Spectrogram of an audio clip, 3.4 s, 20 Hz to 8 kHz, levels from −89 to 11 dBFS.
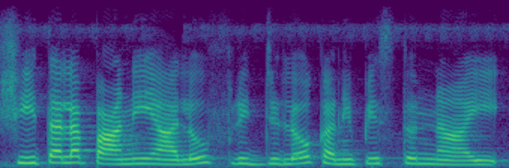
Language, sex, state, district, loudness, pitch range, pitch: Telugu, female, Telangana, Hyderabad, -17 LUFS, 220-265 Hz, 240 Hz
